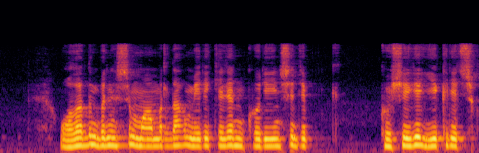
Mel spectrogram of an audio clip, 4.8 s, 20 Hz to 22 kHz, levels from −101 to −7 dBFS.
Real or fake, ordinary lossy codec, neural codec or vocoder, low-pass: real; none; none; none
